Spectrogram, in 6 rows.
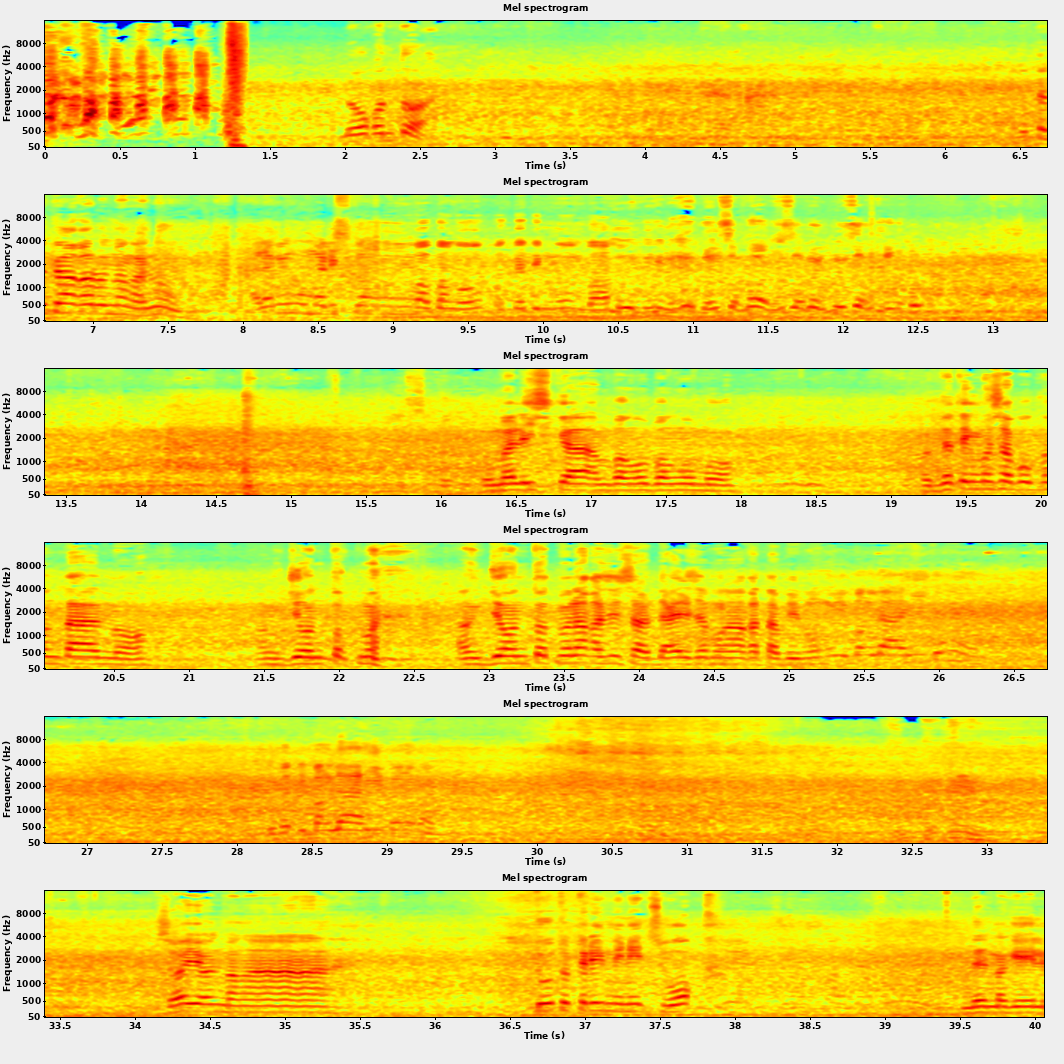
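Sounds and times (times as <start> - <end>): road traffic passing cars: 0.0 - 40.0.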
